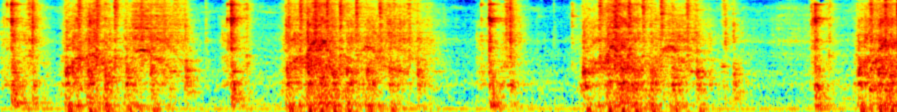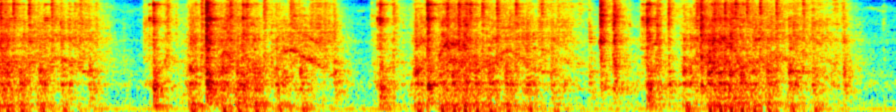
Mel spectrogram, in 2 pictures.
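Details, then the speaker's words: Trash-found Craftsman snowblower with cut fuel line, primer and electric start, given starting fluid: repeated pull-start bursts every two seconds that sputter and die; carburetor flooding with fuel, later started very smoky idling high. "Okay, it looked like the carburetor was flooding. It's definitely getting fuel. I got some of it out, and I'm going to try again."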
